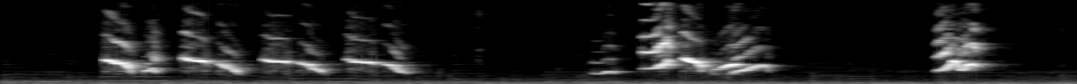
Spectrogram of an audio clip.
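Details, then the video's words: Cockatiel singing a run of four evenly spaced, downward-sliding whistled notes, then a tighter cluster of rising and falling whistles and a final single note. Quiet music plays underneath. "canto de cacatúa ninfa"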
